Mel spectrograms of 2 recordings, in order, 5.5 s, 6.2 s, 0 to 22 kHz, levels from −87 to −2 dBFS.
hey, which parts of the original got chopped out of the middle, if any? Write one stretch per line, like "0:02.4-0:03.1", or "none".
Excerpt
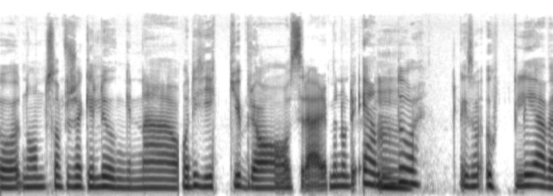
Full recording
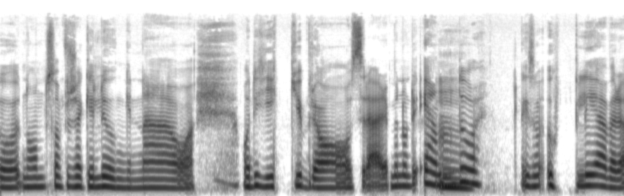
0:01.8-0:02.4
